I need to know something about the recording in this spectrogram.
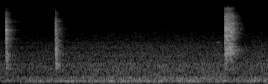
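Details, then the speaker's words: Tektronix 2465 DMS/CTS oscilloscope that arrived dead and shows shrunken, unreadable text on the CRT: three crisp relay clicks over a quiet hum during the internal self-test, normal relay switching. "and then it runs this internal test and you'll hear that clicking relays"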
